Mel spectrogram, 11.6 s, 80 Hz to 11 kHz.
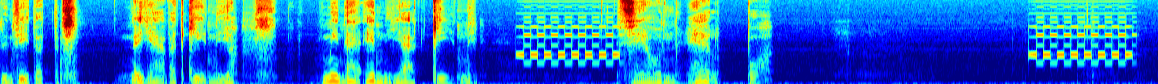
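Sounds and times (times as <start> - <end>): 
speech: 0.0 - 4.8, 6.2 - 7.8
telephone bell ringing: 5.2 - 6.2, 10.3 - 11.4
soft breathy sound: 8.2 - 9.3.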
